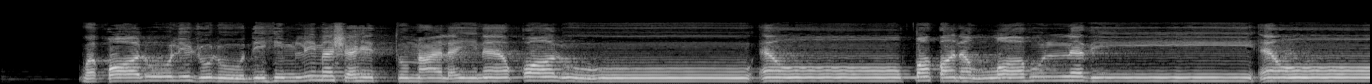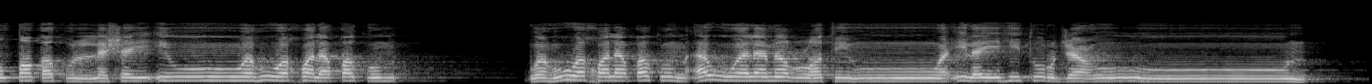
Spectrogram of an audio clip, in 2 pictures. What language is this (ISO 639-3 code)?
ara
